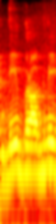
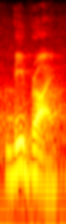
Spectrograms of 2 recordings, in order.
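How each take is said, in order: First: The g is sounded, ending like 'broglee'. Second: The g is silent, ending like 'broy'. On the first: The speaker calls it wrong. "De ब्रॉगली करके अपन बोलते हैं, प्रोनाउंसिएशन गलत है उसका" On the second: The speaker calls it right. "डी ब्रॉय है ना"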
